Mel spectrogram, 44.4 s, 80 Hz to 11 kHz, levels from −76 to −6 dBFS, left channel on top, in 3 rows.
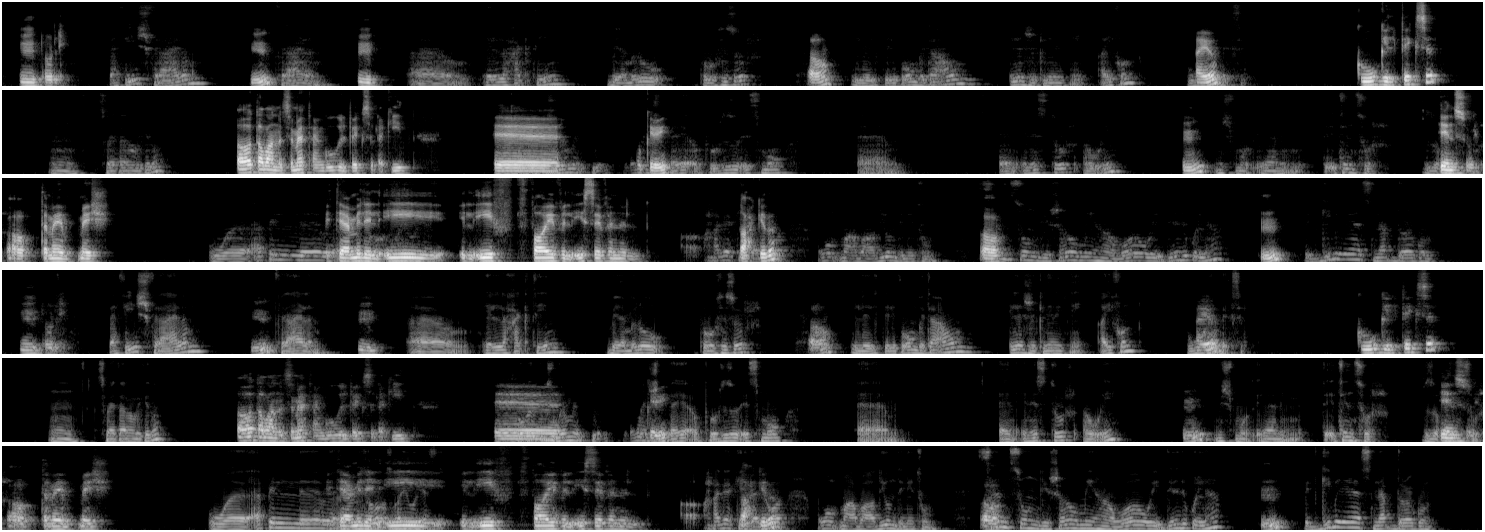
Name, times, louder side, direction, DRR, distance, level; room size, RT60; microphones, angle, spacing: voice 1, 0.2-0.6 2.5-2.7 3.6-3.7 8.1-8.3 11.9-12.2 13.6-14.4 17.2-18.9 19.7-20.4 21.3-21.5 26.6-26.9 29.2-30.7 33.0-36.0 37.0-37.4 39.4-39.6 42.2-42.4, left 6 dB, 60° left, 0.3 m, -21 dB
voice 2, 1.1-2.0 2.8-3.3 4.1-5.6 6.1-6.6 7.0-7.6 8.5-9.7 10.1-11.4 11.9-12.4 15.3-16.4 20.0-20.8 21.1-22.8 23.4-23.8 24.8-26.0 26.9-28.7 29.0-29.6 31.7-33.9 35.1-35.3 36.4-37.5 37.8-39.0 39.5-41.8 42.7-43.9, right 4 dB, 45° right, 0.3 m, -35 dB
2.7 x 2.1 x 2.3 m
head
